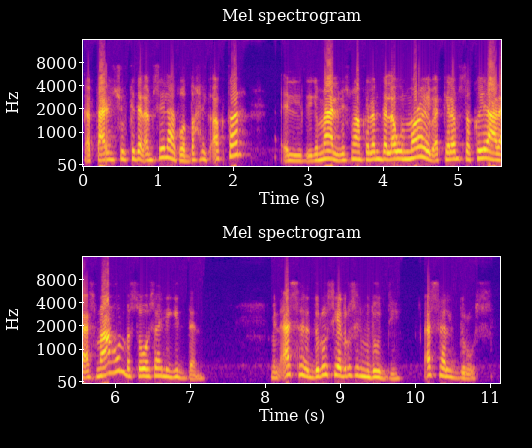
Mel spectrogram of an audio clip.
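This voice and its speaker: A woman's voice: mid-range voice, expressive, rapid-fire, pushed and bright. A woman with an Egyptian Arabic accent teaching a recitation class online. She explains step by step, asks her students questions and answers them herself. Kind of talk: online lecture.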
